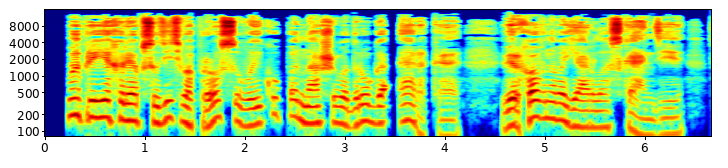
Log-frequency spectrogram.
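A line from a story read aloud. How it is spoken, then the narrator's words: Calm, fairly loud. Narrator (Russian): сказала она спокойно, но достаточно громко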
